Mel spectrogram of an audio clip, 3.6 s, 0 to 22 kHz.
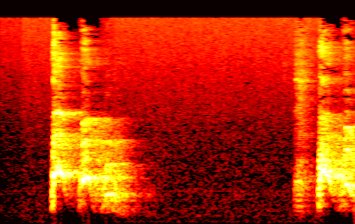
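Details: ['Loud barking from a tiny Papillon at home, recorded in stereo on an Olympus LS-11: a rough, drawn-out double bark, a silent pause of about one and a half seconds, then another harsh burst of barking.']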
